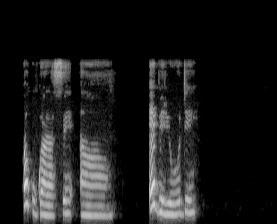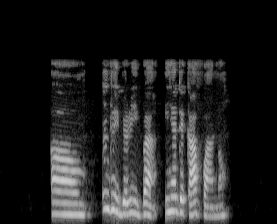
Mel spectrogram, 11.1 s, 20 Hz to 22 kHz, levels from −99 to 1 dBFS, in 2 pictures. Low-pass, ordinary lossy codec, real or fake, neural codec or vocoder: 7.2 kHz; none; real; none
